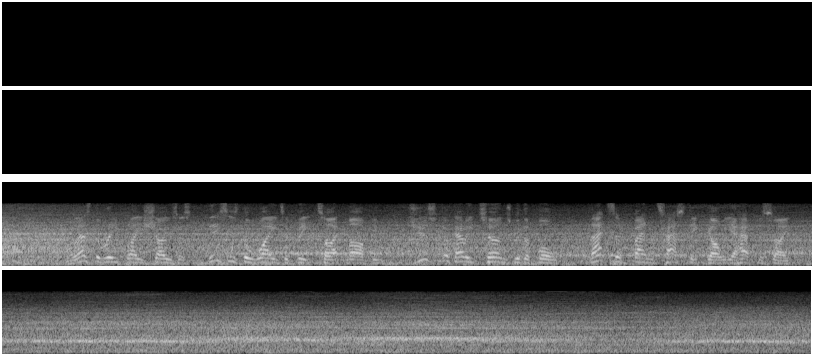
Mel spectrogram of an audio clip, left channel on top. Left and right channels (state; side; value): silent; left; digital silence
